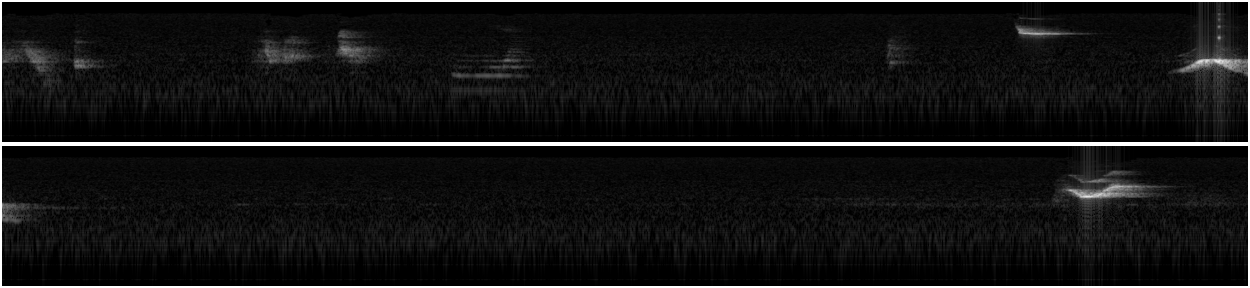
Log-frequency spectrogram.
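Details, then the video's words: Pet parrot vocalizing in the morning at home: scattered short chirps and squawky notes, a high thin whistle, then a loud falling-rising squawk around six seconds and another harsh call near the end, with long quiet gaps between. "My parrots morning talking session"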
